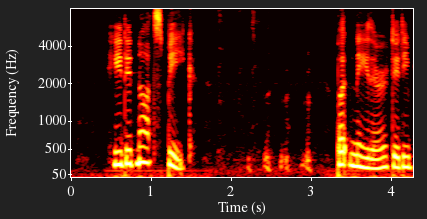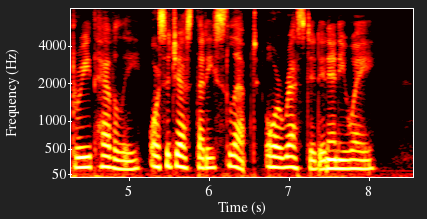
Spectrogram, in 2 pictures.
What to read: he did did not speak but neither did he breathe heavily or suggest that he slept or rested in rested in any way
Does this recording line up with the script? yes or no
no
